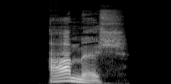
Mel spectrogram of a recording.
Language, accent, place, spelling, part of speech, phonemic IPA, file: German, Germany, Berlin, amisch, adjective, /ˈaːmɪʃ/, De-amisch.ogg
- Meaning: Amish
